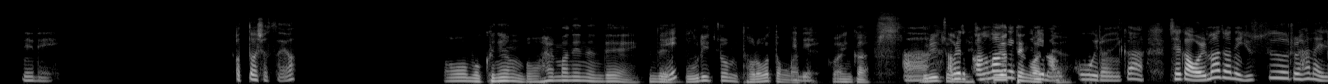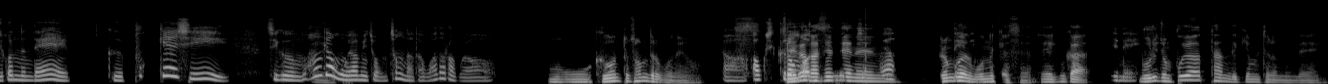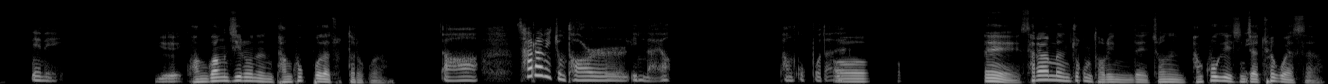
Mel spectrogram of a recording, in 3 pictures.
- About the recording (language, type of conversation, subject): Korean, unstructured, 취미를 꾸준히 이어가는 비결이 무엇인가요?
- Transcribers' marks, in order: tapping; other background noise; "뿌옜던" said as "뿌였댄"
